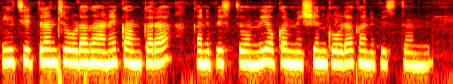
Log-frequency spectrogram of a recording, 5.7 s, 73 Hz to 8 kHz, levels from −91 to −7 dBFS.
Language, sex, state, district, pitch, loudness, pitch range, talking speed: Telugu, female, Telangana, Mahabubabad, 235 Hz, -13 LUFS, 230-245 Hz, 95 wpm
